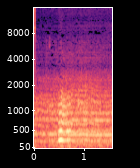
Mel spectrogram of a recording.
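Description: A close, steady drone of buzzing bees continues throughout, swelling slightly in loudness partway through, during small-batch sugar water mixing.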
